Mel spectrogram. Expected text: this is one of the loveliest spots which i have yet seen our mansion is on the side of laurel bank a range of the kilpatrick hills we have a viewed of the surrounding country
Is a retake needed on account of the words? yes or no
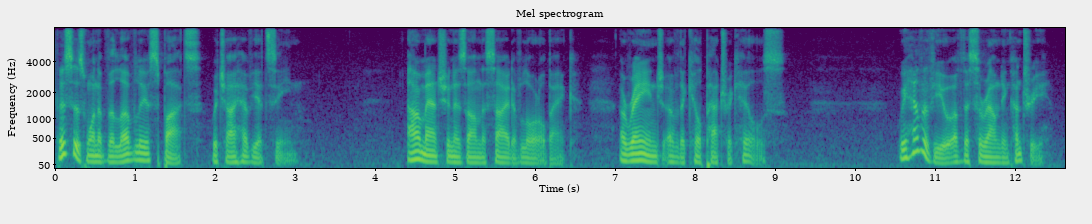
yes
